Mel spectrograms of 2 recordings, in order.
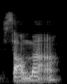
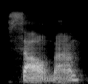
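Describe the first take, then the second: First: The stress is on the second syllable. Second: The stress is on the first syllable. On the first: The speaker calls it wrong. "rather than" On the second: The speaker calls it right. "the S A L part capitalized to indicate that that's where the emphasis lies"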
